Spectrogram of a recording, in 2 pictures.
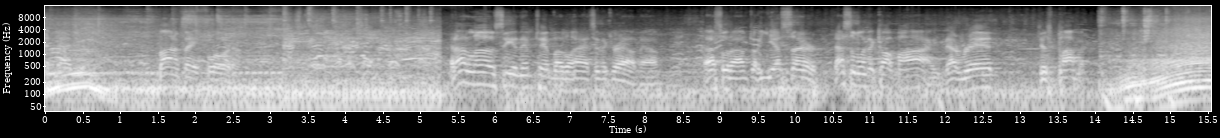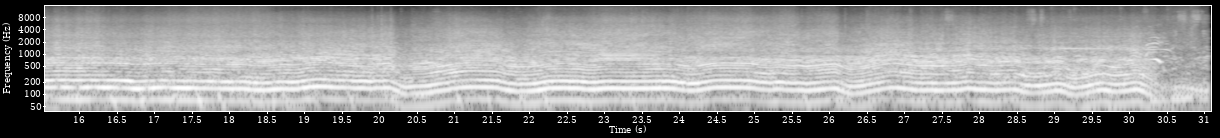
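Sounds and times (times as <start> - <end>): truck engine revving hard: 0.0 - 5.4, 14.1 - 31.0.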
